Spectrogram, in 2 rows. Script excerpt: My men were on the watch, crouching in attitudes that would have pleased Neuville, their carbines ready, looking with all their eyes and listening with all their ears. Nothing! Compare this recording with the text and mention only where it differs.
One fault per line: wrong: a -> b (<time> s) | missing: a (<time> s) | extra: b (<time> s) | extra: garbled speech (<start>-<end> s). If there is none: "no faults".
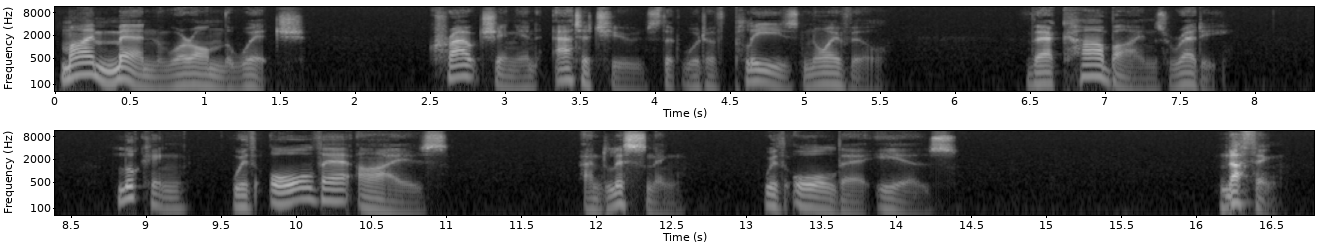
wrong: watch -> witch (1.2 s)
